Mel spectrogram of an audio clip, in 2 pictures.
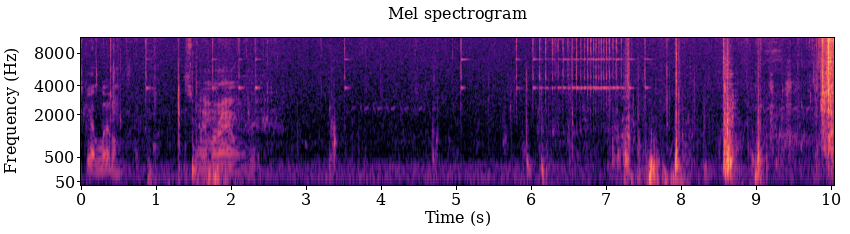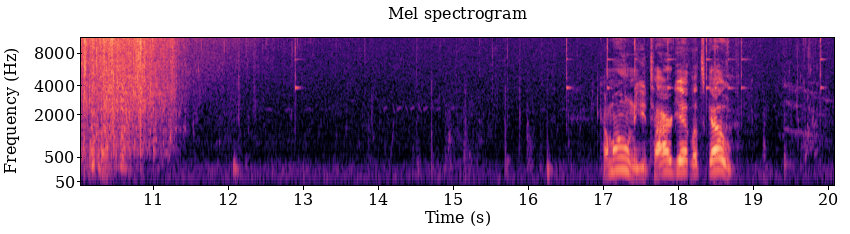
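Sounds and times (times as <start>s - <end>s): fishing reel ticking: 1.8s - 2.7s, 5.0s - 7.7s, 16.5s - 19.0s, 19.8s - 20.0s
fish splashing at surface: 9.8s - 11.9s.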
